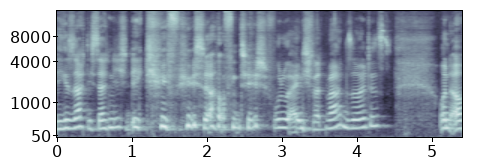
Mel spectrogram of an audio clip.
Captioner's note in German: gelächter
